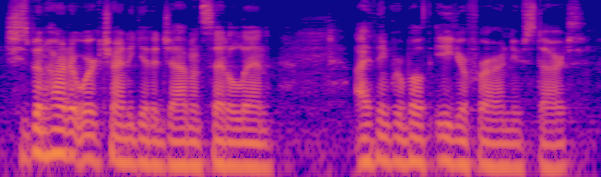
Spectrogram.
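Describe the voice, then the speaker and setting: A man voicing a young adult male fox ex-pilot who is earnest and guilt-ridden, speaking softly and hesitantly. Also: deep voice, fairly even intonation, fast talker, natural voice. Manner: soft-spoken, hesitant, stammers. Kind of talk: fan audio drama reading.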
